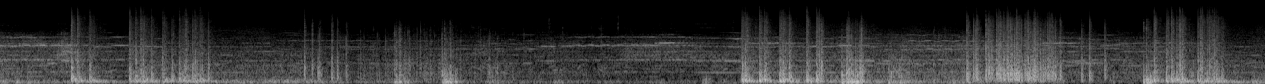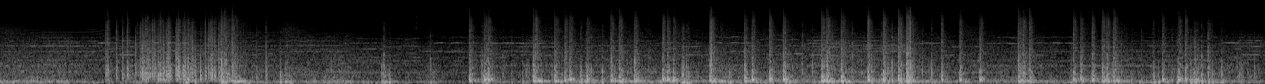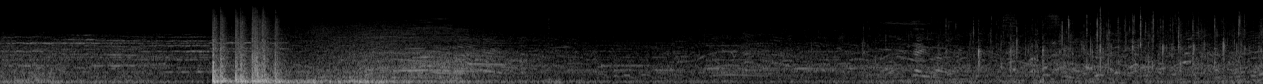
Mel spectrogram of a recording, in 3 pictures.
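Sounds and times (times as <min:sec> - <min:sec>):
fireworks bursting and crackling: 0:00.0 - 0:26.0, 0:27.4 - 0:30.9
music playing: 0:00.0 - 0:37.9.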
